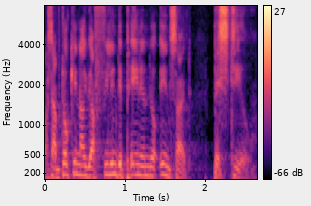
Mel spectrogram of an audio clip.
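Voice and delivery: normal talking voice

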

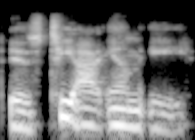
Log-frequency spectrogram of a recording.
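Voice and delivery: "T I M E" spelled slowly letter by letter. Shown as a demonstration. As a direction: spell "T I M E" out, each letter separate.

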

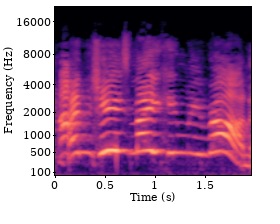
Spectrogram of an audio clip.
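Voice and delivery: high, whiny cry for help mimicking her friend; mock helpless wail; mocking friend's plea. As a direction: squeal it like a helpless invalid.

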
